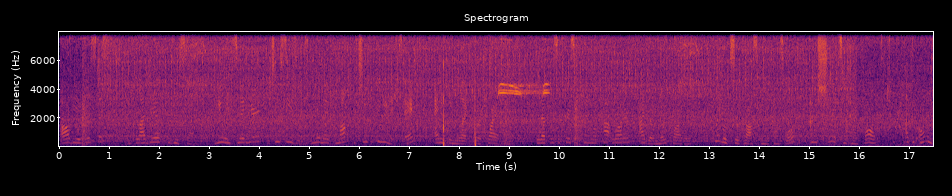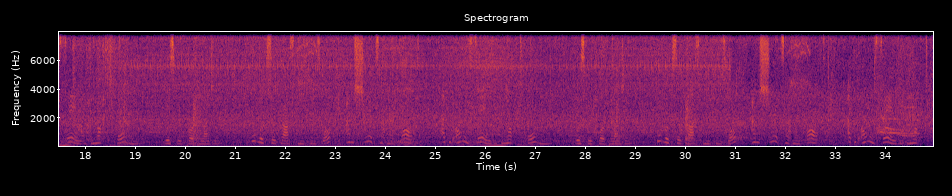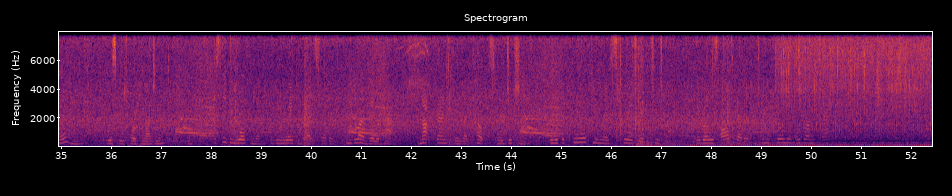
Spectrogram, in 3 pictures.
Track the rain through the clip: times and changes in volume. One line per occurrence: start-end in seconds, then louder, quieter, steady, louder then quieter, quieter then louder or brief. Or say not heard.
0.0-52.3 steady.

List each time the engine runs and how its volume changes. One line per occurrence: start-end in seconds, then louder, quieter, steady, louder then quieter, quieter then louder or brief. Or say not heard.
0.0-52.3 steady.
